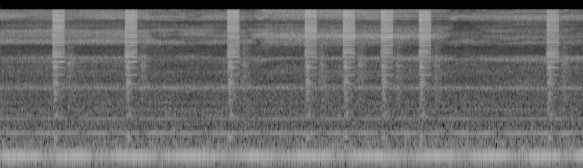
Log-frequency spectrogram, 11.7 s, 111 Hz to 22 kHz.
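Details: Fractional CO2 laser running during a skin rejuvenation treatment; constant low machine hum with brief high-pitched beeps at irregular intervals, about 26 a minute, as the laser fires.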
